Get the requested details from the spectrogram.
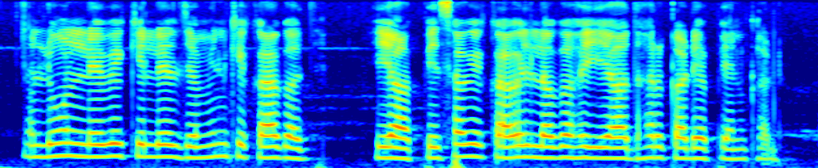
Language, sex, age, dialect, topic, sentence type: Magahi, female, 25-30, Western, banking, question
